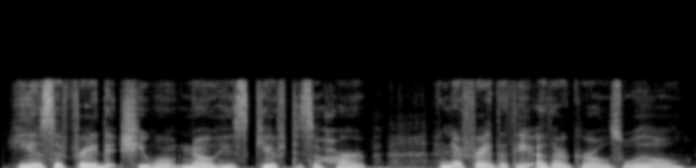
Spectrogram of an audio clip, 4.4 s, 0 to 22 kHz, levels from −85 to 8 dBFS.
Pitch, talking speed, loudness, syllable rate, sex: 225 Hz, 260 wpm, -17 LUFS, 5.8 syllables/s, female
